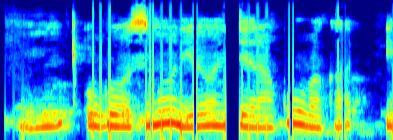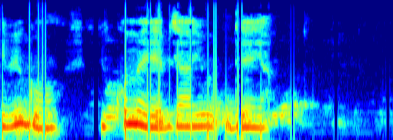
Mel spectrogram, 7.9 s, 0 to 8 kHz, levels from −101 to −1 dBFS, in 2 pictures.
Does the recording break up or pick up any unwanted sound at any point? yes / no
yes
